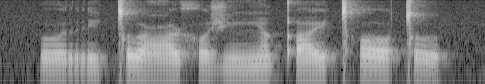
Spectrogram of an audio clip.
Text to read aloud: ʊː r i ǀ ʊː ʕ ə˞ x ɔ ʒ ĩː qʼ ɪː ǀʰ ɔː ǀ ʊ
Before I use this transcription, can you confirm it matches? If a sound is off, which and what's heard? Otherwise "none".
none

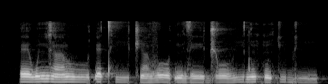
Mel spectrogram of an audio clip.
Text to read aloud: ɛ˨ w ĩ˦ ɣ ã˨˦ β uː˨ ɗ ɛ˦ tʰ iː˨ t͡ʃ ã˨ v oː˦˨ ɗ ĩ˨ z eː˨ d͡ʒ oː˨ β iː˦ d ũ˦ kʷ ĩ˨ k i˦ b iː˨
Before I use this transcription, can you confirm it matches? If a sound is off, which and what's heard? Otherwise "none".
none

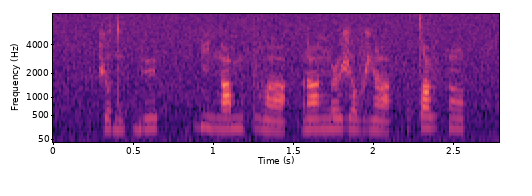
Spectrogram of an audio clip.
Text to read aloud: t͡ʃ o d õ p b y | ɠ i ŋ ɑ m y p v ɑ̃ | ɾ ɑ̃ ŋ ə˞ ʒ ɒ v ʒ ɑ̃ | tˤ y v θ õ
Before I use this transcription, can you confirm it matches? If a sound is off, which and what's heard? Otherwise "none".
none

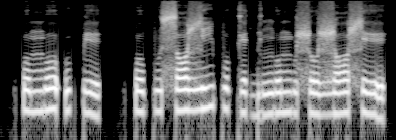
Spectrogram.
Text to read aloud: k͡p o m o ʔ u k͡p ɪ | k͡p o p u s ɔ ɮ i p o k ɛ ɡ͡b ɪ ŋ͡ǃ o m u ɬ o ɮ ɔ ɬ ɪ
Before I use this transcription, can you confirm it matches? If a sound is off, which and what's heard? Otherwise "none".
ŋ͡ǃ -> ŋ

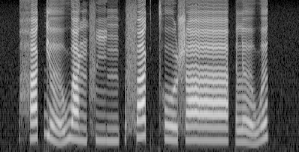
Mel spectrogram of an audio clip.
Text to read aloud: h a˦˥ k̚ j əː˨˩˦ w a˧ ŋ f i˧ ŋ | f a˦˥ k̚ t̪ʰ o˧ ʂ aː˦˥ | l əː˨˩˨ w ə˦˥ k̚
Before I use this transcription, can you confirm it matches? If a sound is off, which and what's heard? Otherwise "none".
aː˦˥ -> aː˧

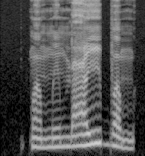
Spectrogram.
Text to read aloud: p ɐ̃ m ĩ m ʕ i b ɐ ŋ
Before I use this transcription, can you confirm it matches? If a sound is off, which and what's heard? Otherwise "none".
ŋ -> m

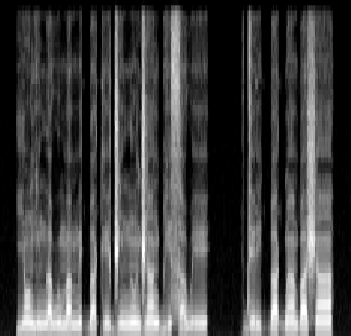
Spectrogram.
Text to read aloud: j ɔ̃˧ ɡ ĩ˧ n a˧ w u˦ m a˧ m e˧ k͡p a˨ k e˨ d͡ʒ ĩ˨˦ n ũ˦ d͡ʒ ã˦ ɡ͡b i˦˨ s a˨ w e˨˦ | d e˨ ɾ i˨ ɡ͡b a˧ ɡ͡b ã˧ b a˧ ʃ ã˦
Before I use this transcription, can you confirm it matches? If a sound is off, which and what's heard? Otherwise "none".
k͡p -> ɡ͡b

